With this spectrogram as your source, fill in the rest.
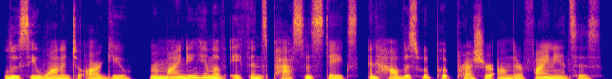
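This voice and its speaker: A woman reading a family drama story aloud in an even, measured way. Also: fairly low pitch, no echo, studio quality. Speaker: story narrator. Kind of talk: scripted narration.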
